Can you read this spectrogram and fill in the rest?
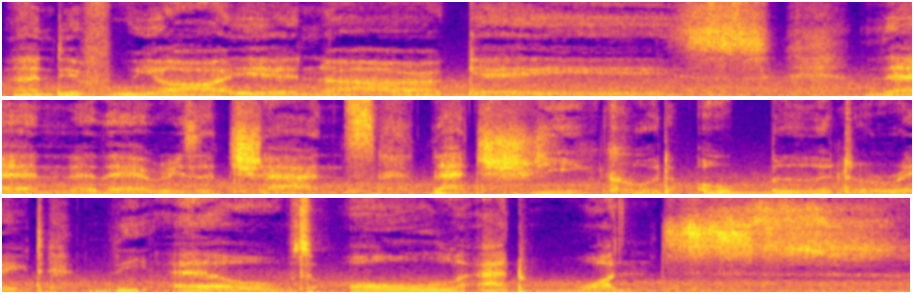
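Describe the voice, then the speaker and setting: A man voicing an ancient, wise male dragon who protectively mentors the listener, speaking in a slow, solemn whisper for a fantasy roleplay. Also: rumbling low, creaky, heavily acted.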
